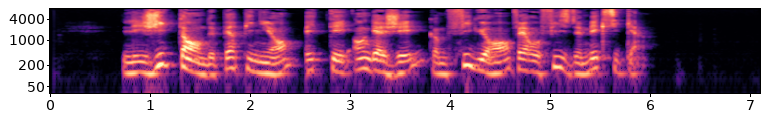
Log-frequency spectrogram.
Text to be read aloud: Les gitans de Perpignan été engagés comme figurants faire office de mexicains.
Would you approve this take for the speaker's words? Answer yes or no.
yes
